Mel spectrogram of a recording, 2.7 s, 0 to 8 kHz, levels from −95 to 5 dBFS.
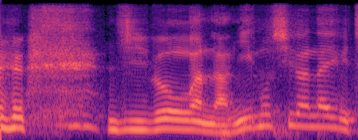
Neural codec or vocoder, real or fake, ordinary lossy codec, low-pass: codec, 16 kHz, 0.8 kbps, ZipCodec; fake; none; 7.2 kHz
